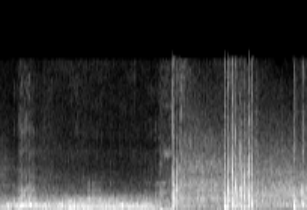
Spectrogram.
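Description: Skateboard wheels rolling on smooth concrete, then a sharp tail pop about a second in and a few quick clacks as the flipped board comes down. It is a big flip (big spin kickflip) attempt: the board flips, but the rider doesn't jump with it, so it lands on the floor without him.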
